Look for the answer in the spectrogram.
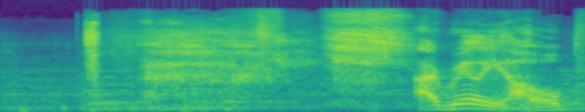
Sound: deep breath

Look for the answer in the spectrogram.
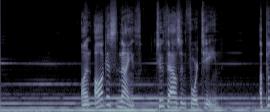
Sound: voiceover

